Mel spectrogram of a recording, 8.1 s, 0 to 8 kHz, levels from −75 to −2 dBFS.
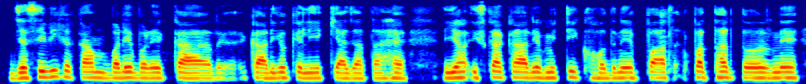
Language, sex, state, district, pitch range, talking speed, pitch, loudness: Hindi, male, Bihar, Araria, 145-155 Hz, 140 wpm, 150 Hz, -17 LUFS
